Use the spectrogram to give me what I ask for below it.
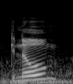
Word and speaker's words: gnome: a G in Gnome it's pronounced gnome Jesus why would I have it that otherwise it's gnome I didn't come here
